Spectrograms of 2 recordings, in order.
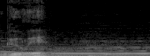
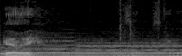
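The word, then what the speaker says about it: Gummi: Oh, and we got another navigational Gumi. Or Gummy.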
